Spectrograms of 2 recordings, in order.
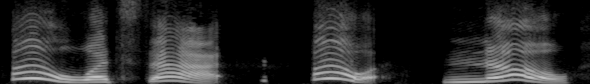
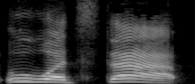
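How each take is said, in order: First: Slow, mock-worried oh, what's that; worried owner. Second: Lightly voiced curious dog perking up; a hint of a dog noticing something. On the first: Coach mimicking the student's worried reaction, slow mock worry. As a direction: imitate the student's anxious reaction, drawn out. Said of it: "the bigger lesson is you went". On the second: Owner showing how her dog reacted, lightly curious. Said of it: "he was like".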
